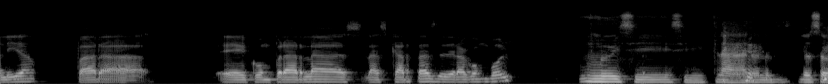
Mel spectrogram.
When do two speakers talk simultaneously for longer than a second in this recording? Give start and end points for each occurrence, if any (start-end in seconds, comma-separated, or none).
none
